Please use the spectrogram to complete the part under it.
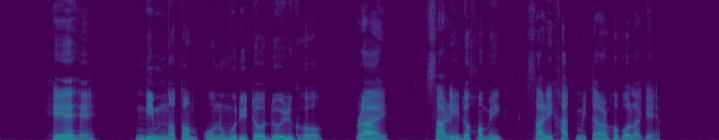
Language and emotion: Assamese, neutral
